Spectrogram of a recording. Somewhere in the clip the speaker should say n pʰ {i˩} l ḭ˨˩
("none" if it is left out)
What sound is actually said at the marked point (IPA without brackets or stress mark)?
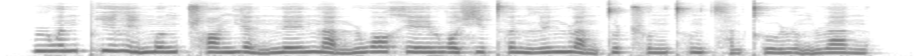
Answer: i˥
